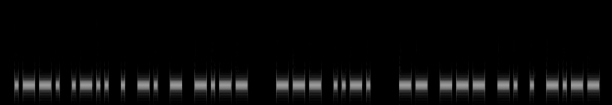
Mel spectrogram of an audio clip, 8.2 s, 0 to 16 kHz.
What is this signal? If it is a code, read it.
Morse code, heard as a keyed tone, about 22 wpm, 700 Hz. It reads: PLENTY OF MONEY
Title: Sentences from Top 1600 Words 22wpm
